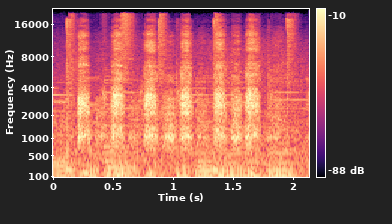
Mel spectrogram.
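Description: A dog panting in the video game Persona 3 Reload: quick, rhythmic breathy puffs, about eight of them in steady succession, close and clear with no talking.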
